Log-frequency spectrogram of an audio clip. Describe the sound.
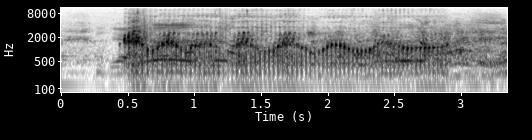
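A person imitates a cat purring, as when a cat is rubbed the right way, with a steady, rolling vocal rumble that wavers rhythmically for a couple of seconds, fairly loud, with no other sounds around it.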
